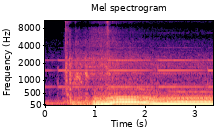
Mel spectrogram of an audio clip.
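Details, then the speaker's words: 2004 Ford Ranger 3.0L V6 after fuel filter replacement and fuel pump priming; starter cranks briefly, engine catches cleanly into steady even idle, no misses or knocks: getting fuel, normal start (lean codes from earlier unprimed cranking). "As you can see, it is getting fuel, so I'm gonna leave that run here."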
